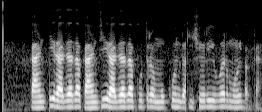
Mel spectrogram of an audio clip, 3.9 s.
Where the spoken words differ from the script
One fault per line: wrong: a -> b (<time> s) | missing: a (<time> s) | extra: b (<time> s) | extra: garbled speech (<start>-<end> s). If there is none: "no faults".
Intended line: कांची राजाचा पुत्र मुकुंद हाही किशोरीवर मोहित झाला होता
extra: कांची राजाचा (1.3 s)
missing: हाही (2.8 s)
missing: झाला (3.7 s)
